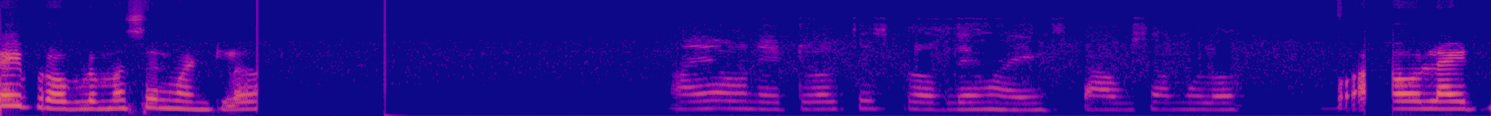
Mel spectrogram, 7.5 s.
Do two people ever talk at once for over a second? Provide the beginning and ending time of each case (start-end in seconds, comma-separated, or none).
none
